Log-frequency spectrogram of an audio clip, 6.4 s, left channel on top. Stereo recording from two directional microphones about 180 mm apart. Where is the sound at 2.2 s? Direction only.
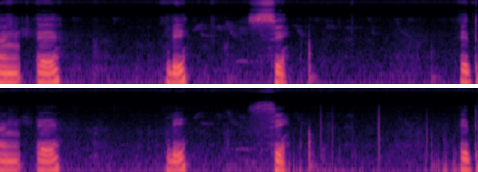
40° left (ahead or behind).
